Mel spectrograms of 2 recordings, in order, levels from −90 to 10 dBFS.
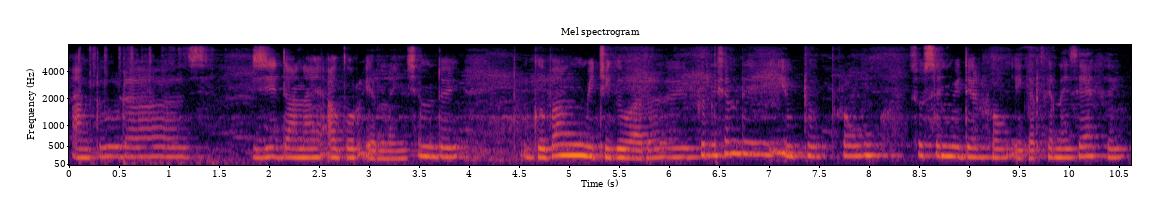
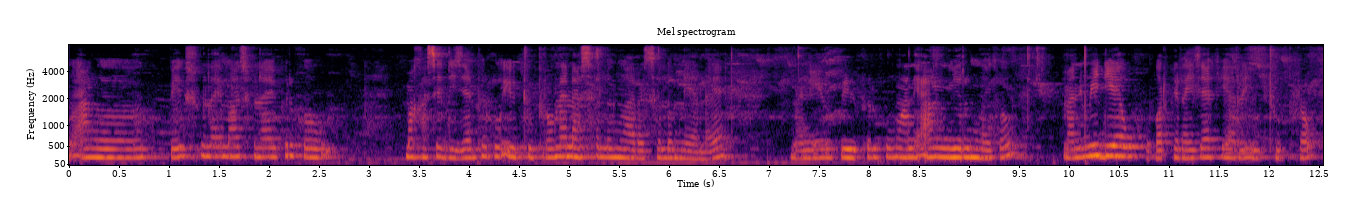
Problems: constant background noise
